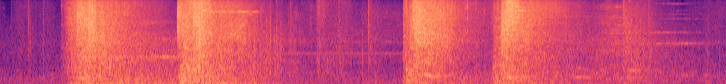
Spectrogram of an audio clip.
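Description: Heavy weapon blows strike with loud crashing bursts.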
